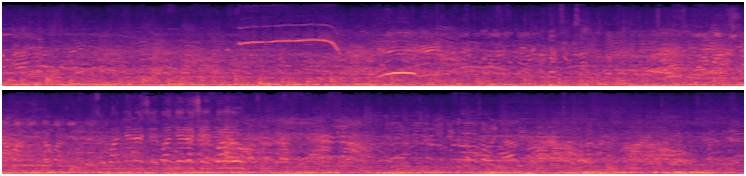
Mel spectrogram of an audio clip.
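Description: A large crowd chatters and chants loudly outdoors.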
